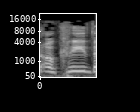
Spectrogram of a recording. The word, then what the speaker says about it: Okri: I'm going to butcher his name. – It's Ben Okri, The Famished Road.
